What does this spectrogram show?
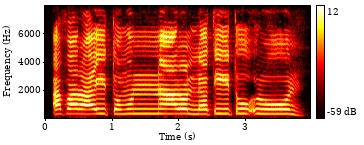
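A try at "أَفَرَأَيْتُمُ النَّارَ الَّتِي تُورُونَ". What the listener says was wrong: अच्छी कोशिश की आपने, लेकिन बेटा यहाँ पर आप देखें वाव मद्दा हो रहा है ना, तो उरून ये गलत हो जाएगा, ठीक है। तूरून, ठीक है।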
